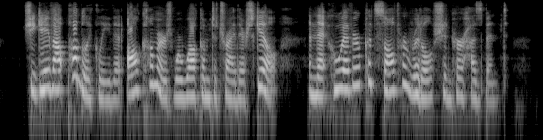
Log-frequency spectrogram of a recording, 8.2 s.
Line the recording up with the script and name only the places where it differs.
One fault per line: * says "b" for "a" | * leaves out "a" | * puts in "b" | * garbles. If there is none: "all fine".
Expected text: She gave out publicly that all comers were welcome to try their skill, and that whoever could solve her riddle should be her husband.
* leaves out "be"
